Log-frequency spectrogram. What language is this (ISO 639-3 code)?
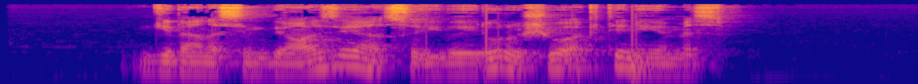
lit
